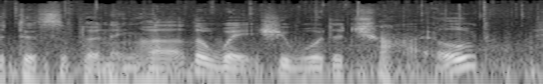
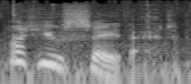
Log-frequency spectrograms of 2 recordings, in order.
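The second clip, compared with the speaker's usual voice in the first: defensive; 10 semitones higher, faster than usual. Acted. Defensive at detective's insinuation.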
